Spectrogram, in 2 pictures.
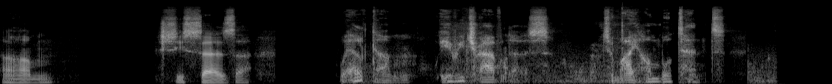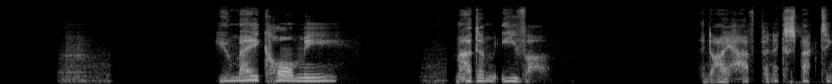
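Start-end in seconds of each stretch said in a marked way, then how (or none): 3.4-16.7 put-on high old woman voice. Voicing an old lady character who greets travelers, in an old lady voice. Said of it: "this is just an old lady".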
